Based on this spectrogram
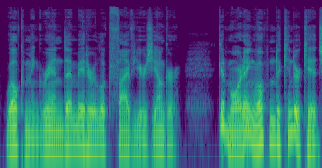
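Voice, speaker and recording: A man's voice: lowish voice, a little mellow, no echo. A man reading a first-person story aloud with a dry, wry storytelling manner on a close microphone. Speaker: narrator. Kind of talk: first-person audiobook narration.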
